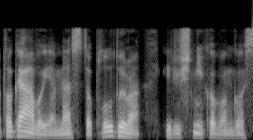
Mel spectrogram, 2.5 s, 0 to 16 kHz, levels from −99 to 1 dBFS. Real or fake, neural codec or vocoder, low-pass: fake; codec, 16 kHz, 2 kbps, FreqCodec, larger model; 7.2 kHz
